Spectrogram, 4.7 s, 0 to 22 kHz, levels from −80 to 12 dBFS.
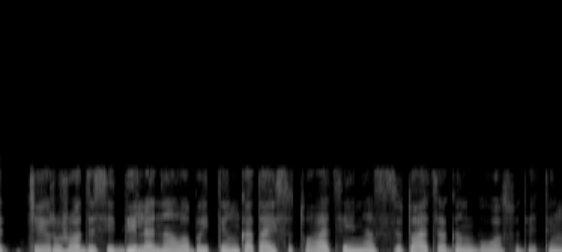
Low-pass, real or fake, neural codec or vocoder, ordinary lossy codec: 7.2 kHz; fake; vocoder, 22.05 kHz, 80 mel bands, Vocos; Opus, 32 kbps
